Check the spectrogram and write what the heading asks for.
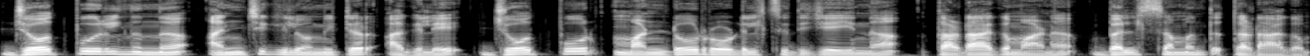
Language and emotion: Malayalam, neutral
